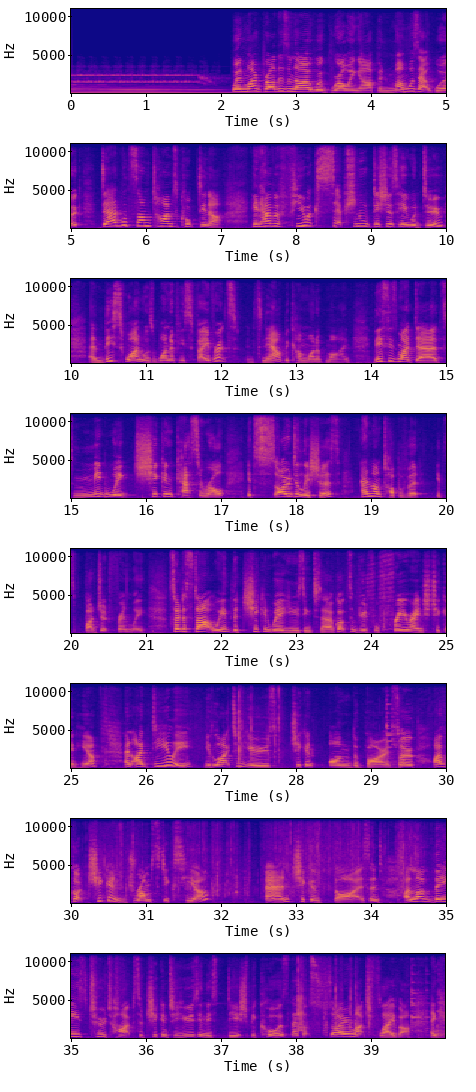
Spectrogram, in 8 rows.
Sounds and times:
Speech: 2.2 - 31.9, 32.6 - 39.9.

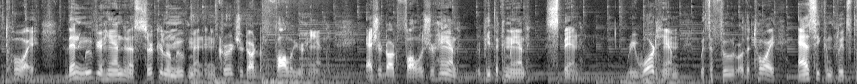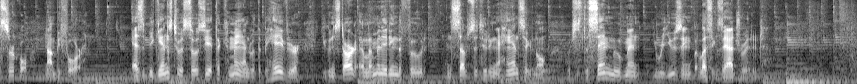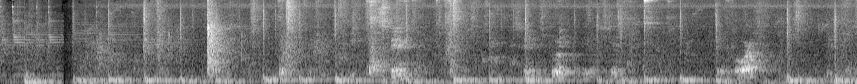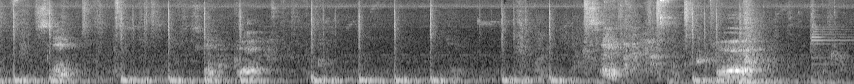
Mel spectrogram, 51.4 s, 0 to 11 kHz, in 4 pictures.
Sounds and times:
Speech: 0.0 - 4.9, 5.5 - 8.8, 9.4 - 14.2, 14.8 - 24.4, 31.3 - 32.0, 33.5 - 35.2, 36.4 - 37.3, 38.1 - 39.8, 41.6 - 42.7, 47.4 - 47.9, 49.3 - 50.0
Music: 0.0 - 51.3.

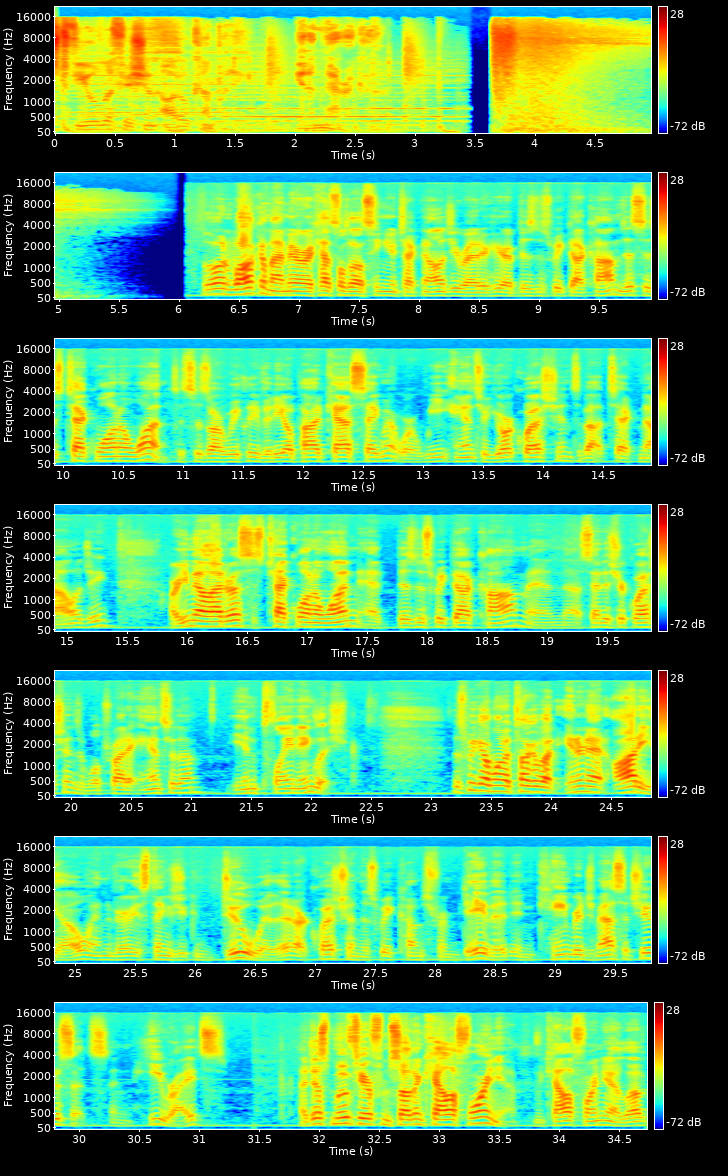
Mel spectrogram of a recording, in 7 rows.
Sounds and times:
Speech: 0.0 - 2.7, 6.2 - 22.3, 23.2 - 31.2, 31.8 - 34.7.

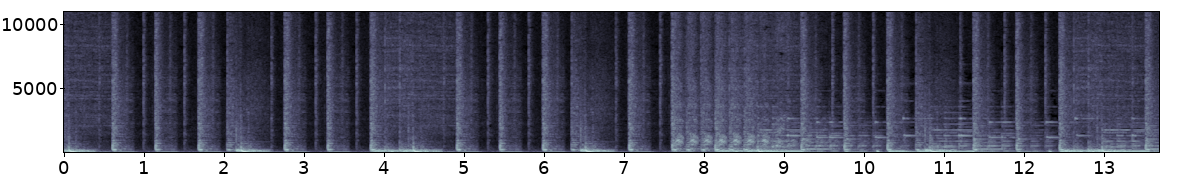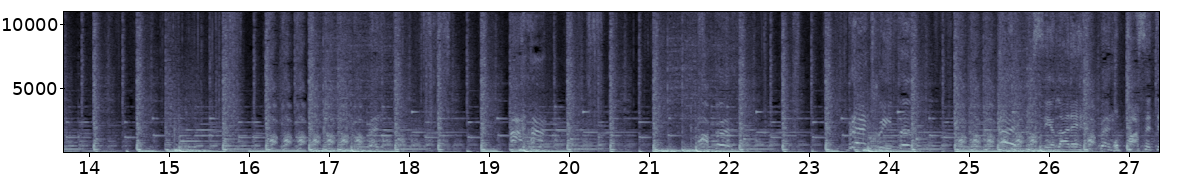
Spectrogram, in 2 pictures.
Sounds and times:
Music: 0.0 - 27.3.

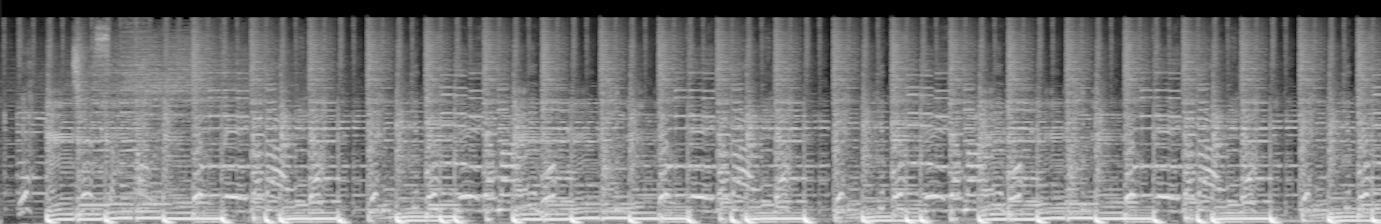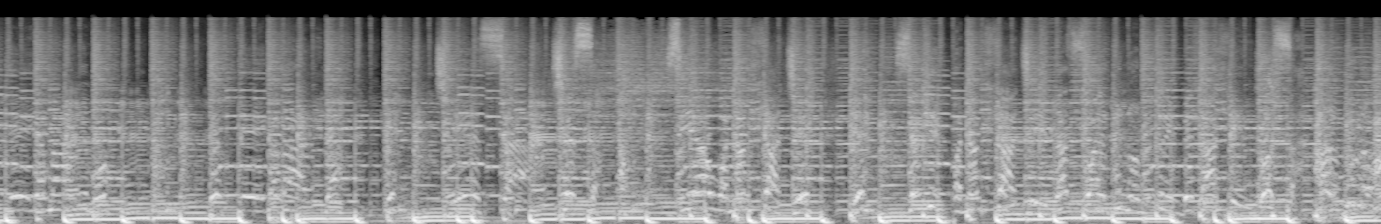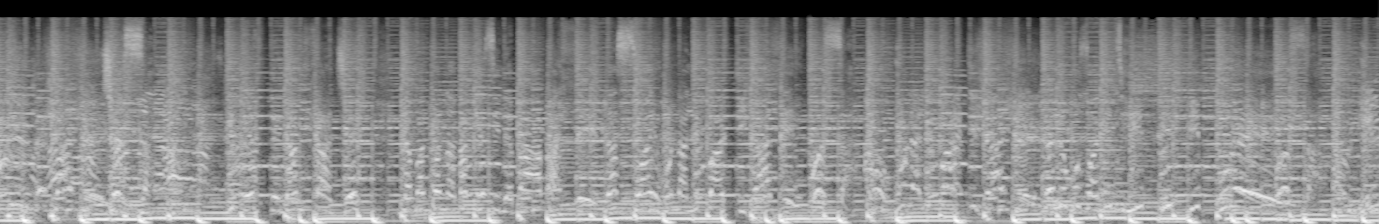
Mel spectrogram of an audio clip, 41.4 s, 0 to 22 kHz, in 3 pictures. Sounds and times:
Music: 0.0 - 41.4.

